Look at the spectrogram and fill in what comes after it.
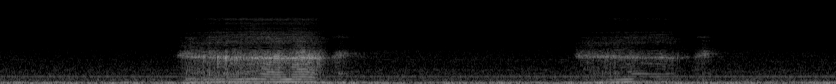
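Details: Snoring during sleep recorded with the SnoreLab phone app: two rough, fluttering snores on breathing in, about four seconds apart, over a faint steady room hum.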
